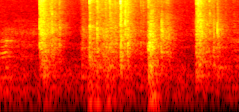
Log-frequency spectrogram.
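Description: Food containers being put onto a kitchen cupboard shelf: a handful of light knocks and clatters, the loudest about half a second in and again about a second and a half in.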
